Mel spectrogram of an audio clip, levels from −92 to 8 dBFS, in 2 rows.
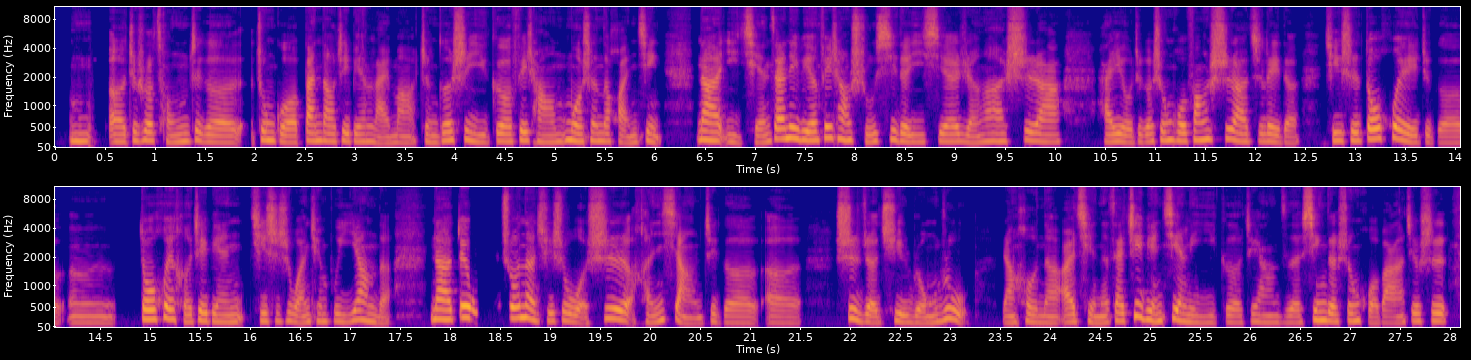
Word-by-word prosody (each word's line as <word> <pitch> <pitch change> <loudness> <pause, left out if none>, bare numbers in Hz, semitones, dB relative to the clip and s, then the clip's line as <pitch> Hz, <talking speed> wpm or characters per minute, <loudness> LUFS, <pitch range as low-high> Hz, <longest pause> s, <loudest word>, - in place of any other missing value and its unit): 嗯， 180 -1 0
呃， 170 +2 0
就 195 - -2
说 195 +1 +2
从 170 -1 -4
这 195 +3 -1
个 155 -3 -1
中 205 -2 +2
国 160 -5 +1
搬 190 +5 +2
到 180 -2 0
这 180 0 -2
边 175 -1 -2
来 135 -5 -4
嘛， 145 0 -7
整 170 -3 -5
个 195 +6 +1
是 210 +2 +1
一 165 -3 -4
个 175 +2 +1
非 195 +3 +1
常 160 -4 -4
陌 190 +2 +2
生 185 0 -1
的 180 - -1
环 155 -4 -5
境。 165 -3 -3 0.4
那 205 -2 +5
以 165 -3 -6
前 155 +3 -2
在 235 +5 +5
那 250 -1 +7
边 200 -1 +4
非 255 +5 +2
常 230 -5 +1
熟 170 -4 -2
悉 185 +4 +1
的 180 -2 +2
一 165 0 -5
些 175 0 0
人 155 -2 -5
啊、 180 0 -2
事 190 +2 0
啊， 165 -1 -1 0.3
还 165 0 -3
有 170 -3 +1
这 170 - -7
个 170 +1 -2
生 205 +2 0
活 190 -2 +3
方 205 +3 +2
式 230 +1 +1
啊 185 -5 +2
之 175 +1 -5
类 175 -2 +1
的， 145 -2 -7 0.2
其 190 +9 -1
实 190 +1 +1
都 230 +5 +5
会 220 - +2
这 160 - -8
个 145 -1 -7
嗯， 145 -1 -7 0.2
都 225 -1 +8
会 230 +1 +4
和 170 -6 -4
这 190 +2 +3
边 165 -2 -3
其 185 - -2
实 180 +1 0
是 185 +2 -3
完 160 -3 -2
全 175 0 -4
不 175 +1 -6
一 165 -1 -5
样 205 -4 +1
的。 135 -2 -8 0.4
那 225 -1 +6
对 265 +5 +9
我 - - +6
来 - - -5 0.2
说 255 -2 +4
呢， 260 -4 +6
其 185 -1 -3
实 190 - -2
我 170 -6 0
是 225 - +3
很 165 +3 -4
想 130 - -1
这 175 +6 -5
个 145 -3 -5
呃， 140 -2 -8 0.3
试 240 -4 +2
着 170 -4 +1
去 175 +5 0
融 150 0 -3
入， 225 -2 0 0.3
然 145 -1 -4
后 170 -1 -3
呢 150 -2 -5
而 160 +1 +1
且 170 -1 -2
呢， 145 +1 -3
在 180 +3 0
这 290 +10 +3
边 205 -5 +2
建 200 -5 +3
立 150 -2 -6
一 - - -9
个 150 +1 -6
这 160 +4 -9
样 155 -2 -7
子 145 +1 -10
的 145 -1 -3
新 205 +5 +5
的 180 -3 +2
生 185 +1 -1
活 145 -7 -5
吧， 140 0 -5
就 180 +1 -2
是 180 -1 0
175 Hz, 260 characters per minute, -24 LUFS, 155-195 Hz, 0.4 s, 对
